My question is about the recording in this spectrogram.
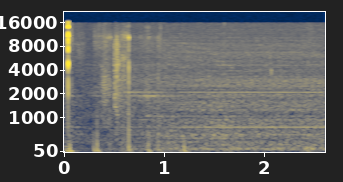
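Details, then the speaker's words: ATI 4550 512MB video card GPU fan in a desktop PC on a hot day: faint steady high-pitched whine over fan hiss after handling knocks, mic placed near the noisy fan. "now let me get my mic and put it down that way you can kind of hear that whine right now"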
